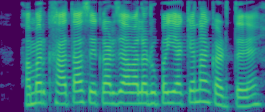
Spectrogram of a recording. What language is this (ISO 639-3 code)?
mai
